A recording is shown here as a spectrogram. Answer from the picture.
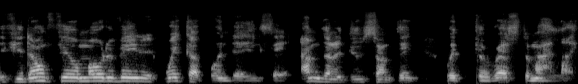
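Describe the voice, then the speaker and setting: With an ordinary speaking voice at a fairly high pitch, a man talks at a moderate pace in a dry, close sound with no echo. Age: 60s. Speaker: retired motivational speaker. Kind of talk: motivational talk.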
